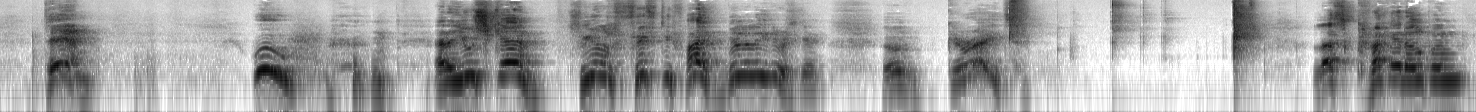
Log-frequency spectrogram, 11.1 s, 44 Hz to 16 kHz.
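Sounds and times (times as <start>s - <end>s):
can opening pop and hiss: 9.2s - 9.6s.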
